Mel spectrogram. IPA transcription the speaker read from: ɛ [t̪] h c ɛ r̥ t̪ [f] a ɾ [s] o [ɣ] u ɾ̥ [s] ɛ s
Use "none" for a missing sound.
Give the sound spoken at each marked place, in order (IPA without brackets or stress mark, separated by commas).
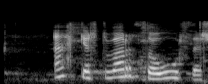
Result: none, v, θ, w, θ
